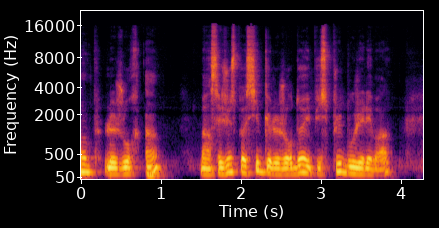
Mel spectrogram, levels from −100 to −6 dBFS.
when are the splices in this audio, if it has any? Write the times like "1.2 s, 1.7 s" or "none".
none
